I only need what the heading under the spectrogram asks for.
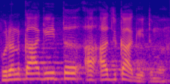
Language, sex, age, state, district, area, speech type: Maithili, male, 30-45, Bihar, Begusarai, urban, spontaneous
